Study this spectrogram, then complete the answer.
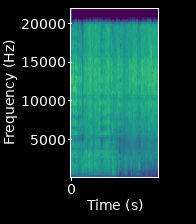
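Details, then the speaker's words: Drip irrigation system first run of the season at an orchard: hissing, spitting sputter as trapped air blows out of the opened last riser to purge the main manifold before water comes; normal air purge. "and i want to get as much of the air out as i can from the main manifold"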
